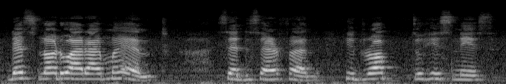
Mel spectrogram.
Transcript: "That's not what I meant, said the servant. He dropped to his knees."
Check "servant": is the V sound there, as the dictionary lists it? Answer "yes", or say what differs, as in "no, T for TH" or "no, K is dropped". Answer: no, F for V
